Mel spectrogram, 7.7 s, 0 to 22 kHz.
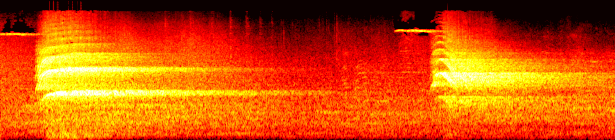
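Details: Training session with all the belugas at Port of Nagoya Public Aquarium, 2 April 2023; two loud, sustained, harmonic calls, each preceded by a brief high-pitched trainer's whistle, slowly dying away.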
